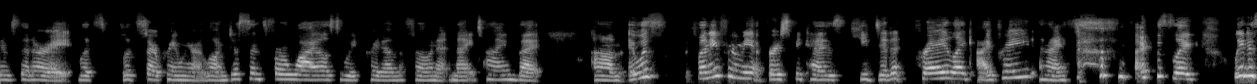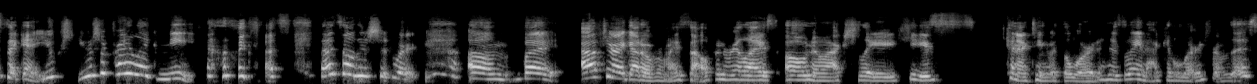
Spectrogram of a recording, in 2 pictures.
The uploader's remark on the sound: This special episode of the Springs in the Desert Podcast was recorded as part of our Advent virtual mini-retreat. Several members of our team got together to talk about their experiences.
